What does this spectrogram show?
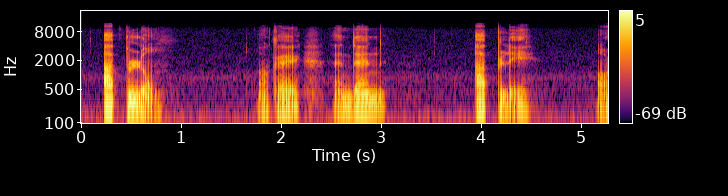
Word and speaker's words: appelle: So when you get this e vowel, and then you get a double consonant, and well, they are the same, then it does change the pronunciation of e. You tend to pronounce it like really open. That's the reason why you pronounce it appel.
